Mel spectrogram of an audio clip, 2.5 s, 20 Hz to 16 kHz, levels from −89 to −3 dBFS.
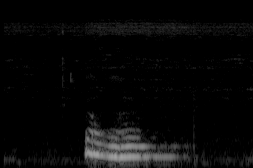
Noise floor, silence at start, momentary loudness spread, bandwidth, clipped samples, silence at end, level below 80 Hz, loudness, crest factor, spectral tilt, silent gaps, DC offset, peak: -71 dBFS; 0.85 s; 25 LU; 11.5 kHz; under 0.1%; 0.65 s; -80 dBFS; -44 LUFS; 16 dB; -7.5 dB/octave; none; under 0.1%; -30 dBFS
